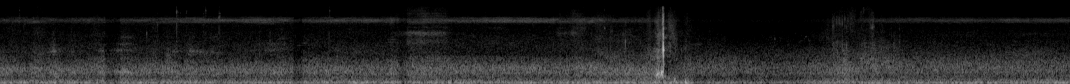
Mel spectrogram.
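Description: Strong wind buffeting the microphone, with one sharp crack about six and a half seconds in: a golf iron striking the ball.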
